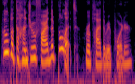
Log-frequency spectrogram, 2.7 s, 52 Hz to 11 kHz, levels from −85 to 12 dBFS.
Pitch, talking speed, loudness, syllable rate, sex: 245 Hz, 245 wpm, -18 LUFS, 6.6 syllables/s, female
